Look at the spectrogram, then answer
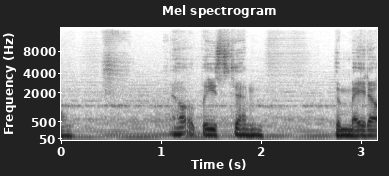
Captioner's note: voice wavering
